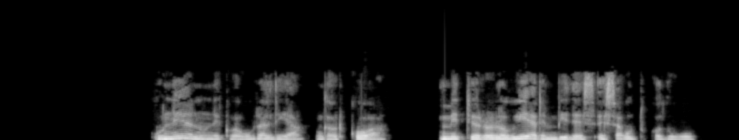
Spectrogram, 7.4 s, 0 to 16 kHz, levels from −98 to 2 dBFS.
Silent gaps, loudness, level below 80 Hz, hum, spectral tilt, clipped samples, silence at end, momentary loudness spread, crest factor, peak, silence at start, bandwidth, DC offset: 3.92-4.39 s; -16 LUFS; -54 dBFS; none; -7 dB/octave; under 0.1%; 0.45 s; 13 LU; 16 dB; 0 dBFS; 1.55 s; 8 kHz; under 0.1%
